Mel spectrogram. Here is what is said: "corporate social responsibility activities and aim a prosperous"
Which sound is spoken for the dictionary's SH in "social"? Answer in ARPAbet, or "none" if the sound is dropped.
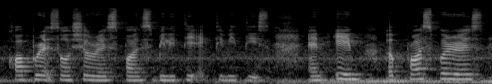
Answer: SH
